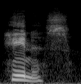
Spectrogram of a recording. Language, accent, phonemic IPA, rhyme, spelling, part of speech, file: English, US, /ˈheɪnəs/, -eɪnəs, heinous, adjective, En-us-heinous.ogg
- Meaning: 1. Totally reprehensible 2. Bad, evil or villainous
